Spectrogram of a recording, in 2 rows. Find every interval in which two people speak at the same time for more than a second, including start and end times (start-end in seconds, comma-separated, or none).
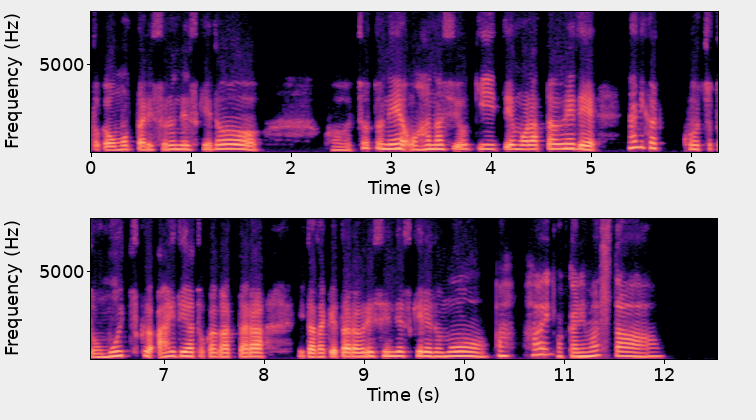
none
